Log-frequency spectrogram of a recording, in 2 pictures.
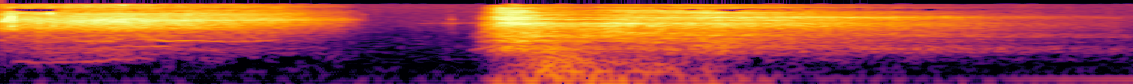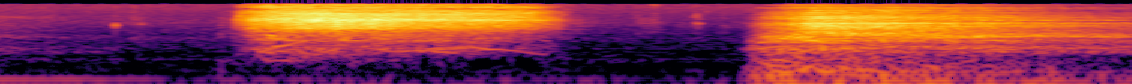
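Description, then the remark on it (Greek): Slow, deep breaths repeat in a steady cycle as a relaxation exercise: a long airy inhale through the nose, filling the belly like a balloon, followed by a gusty, whooshing exhale through the mouth, twice over, with brief quiet pauses between. “Εισπνοή βαθιά από τη μύτη, φουσκώνει η κυλίτσα μας σαν μπαλόνι και φυσάμε από το στόμα.”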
